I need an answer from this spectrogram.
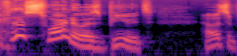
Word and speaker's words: Butte: Big Butts right right is it pronounced but yeah I almost thought it was pronounced differently no disputes I was right oh it's beaut well in any case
